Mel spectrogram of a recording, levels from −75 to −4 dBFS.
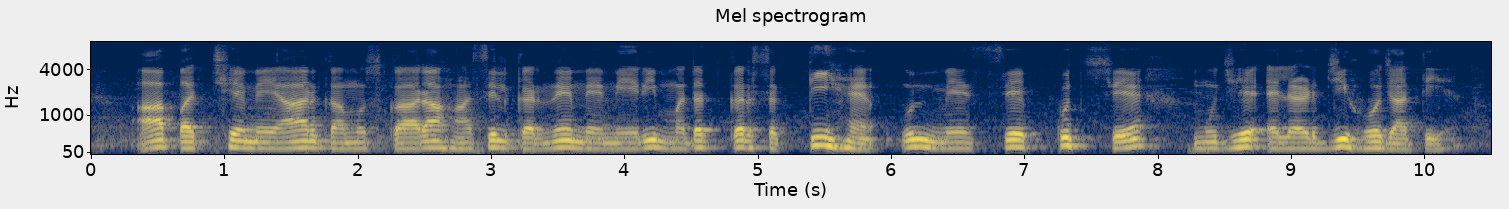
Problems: constant background noise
